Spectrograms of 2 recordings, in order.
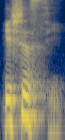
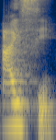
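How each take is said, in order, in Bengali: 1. শব্দটি প্রমিত রূপে বলা হয়েছে। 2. শব্দটি আঞ্চলিক রূপে বলা হয়েছে। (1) "আরেকটা শব্দ ধরেন এমন" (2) "এটার আঞ্চলিকভাবে অনেকে বলে"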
